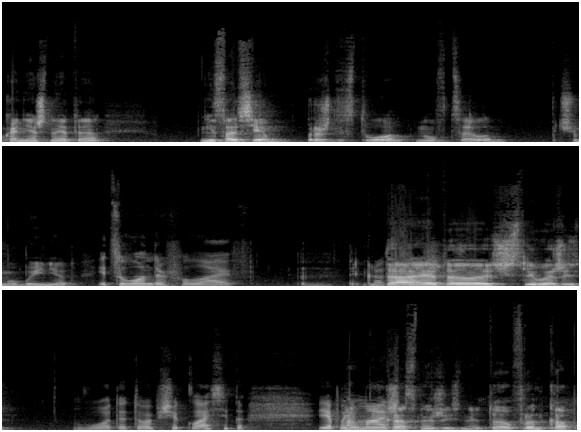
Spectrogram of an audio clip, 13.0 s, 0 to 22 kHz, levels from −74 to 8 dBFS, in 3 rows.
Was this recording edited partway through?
yes; 1 cut; at 4.9 s

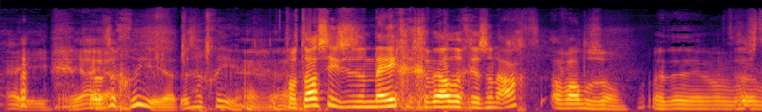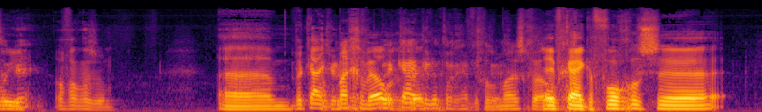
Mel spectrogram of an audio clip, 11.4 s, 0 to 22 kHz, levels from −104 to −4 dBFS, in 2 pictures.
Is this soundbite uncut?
no; 1 cut; at 6.1 s

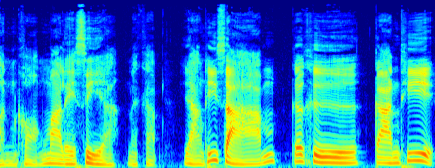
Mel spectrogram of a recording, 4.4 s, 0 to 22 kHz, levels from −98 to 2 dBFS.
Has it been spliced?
no; 0 cuts

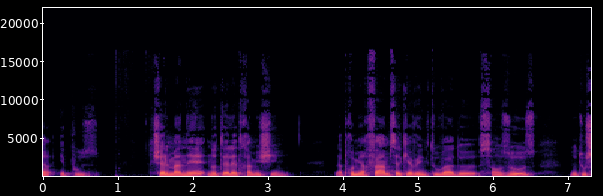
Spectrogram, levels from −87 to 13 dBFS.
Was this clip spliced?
yes; 1 cut; at 1.5 s

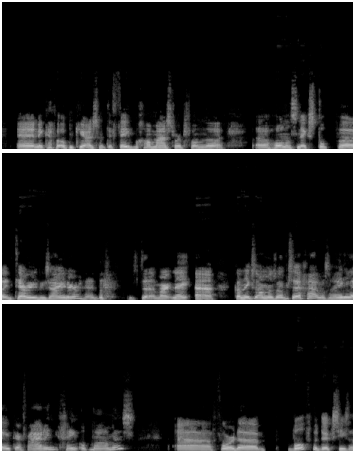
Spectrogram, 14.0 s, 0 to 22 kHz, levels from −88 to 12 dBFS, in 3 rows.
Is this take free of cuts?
yes; 0 cuts

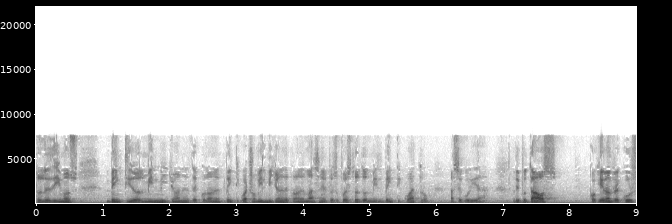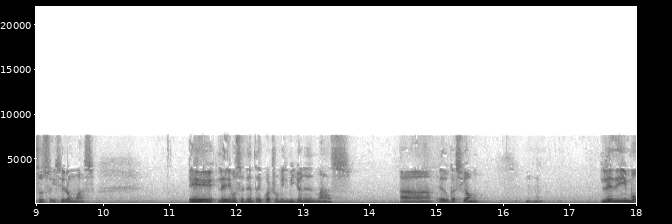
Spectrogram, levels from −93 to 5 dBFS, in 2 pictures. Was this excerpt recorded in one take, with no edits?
yes; 0 cuts

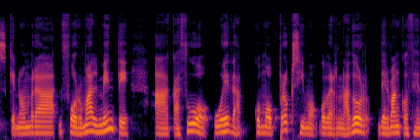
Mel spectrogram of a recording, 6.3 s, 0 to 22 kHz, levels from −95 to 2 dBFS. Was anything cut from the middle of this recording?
no; 0 cuts

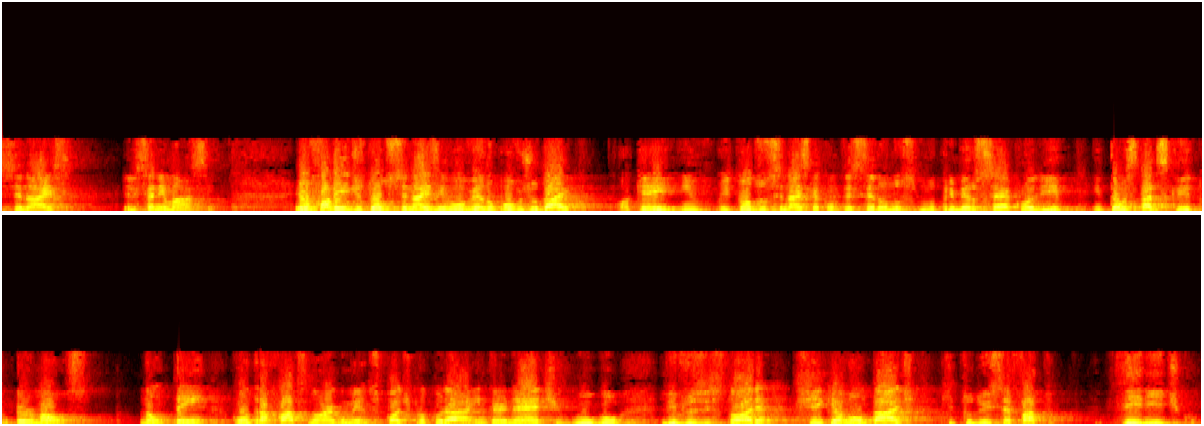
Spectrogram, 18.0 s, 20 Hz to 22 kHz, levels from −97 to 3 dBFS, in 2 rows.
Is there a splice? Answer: yes; 1 cut; at 9.1 s

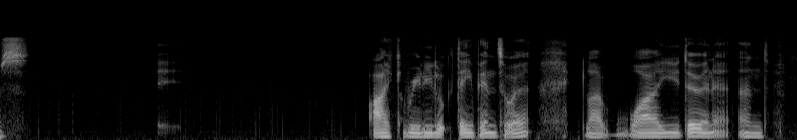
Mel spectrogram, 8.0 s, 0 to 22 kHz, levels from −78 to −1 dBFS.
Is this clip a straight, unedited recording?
no; 2 cuts; at 4.0 s, 5.7 s

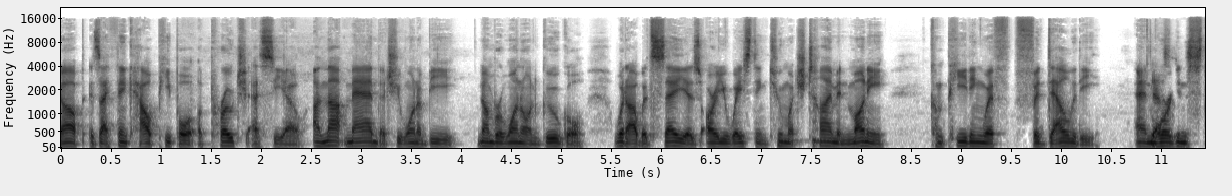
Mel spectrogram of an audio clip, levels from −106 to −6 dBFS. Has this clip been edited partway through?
no; 0 cuts

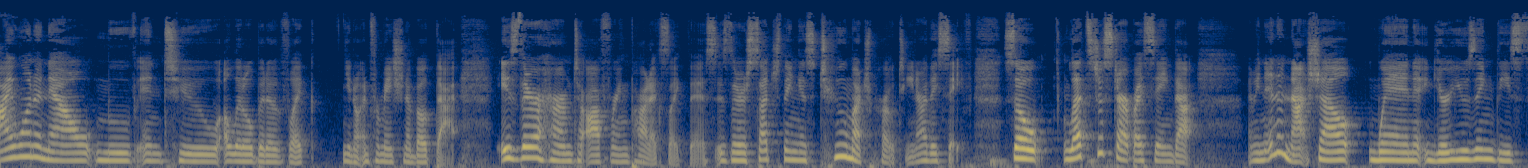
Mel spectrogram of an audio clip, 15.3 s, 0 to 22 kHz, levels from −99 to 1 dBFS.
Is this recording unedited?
yes; 0 cuts

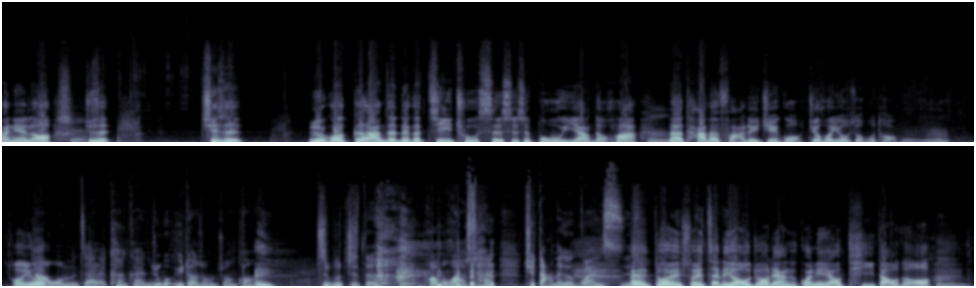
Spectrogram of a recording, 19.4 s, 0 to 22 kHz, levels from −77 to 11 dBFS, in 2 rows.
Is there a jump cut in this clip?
no; 0 cuts

